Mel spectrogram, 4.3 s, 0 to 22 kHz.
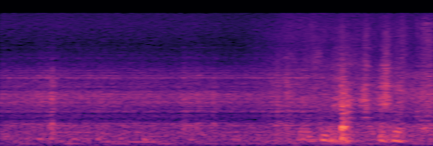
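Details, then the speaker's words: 1965 Decca Diadem transistor table radio, input disconnected, volume up, speaker held close: low steady hiss with occasional sharp crackles like a distant thunderstorm; noisy audio preamp stage. "hold the speaker to you it sounds a bit like a distant thunderstorm with occasional crackles"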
